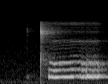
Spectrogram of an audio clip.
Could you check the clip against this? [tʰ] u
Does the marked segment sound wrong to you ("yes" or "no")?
no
